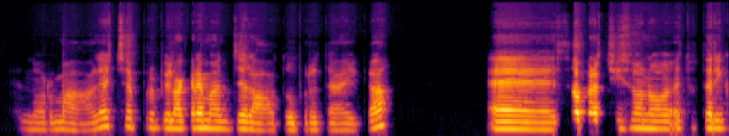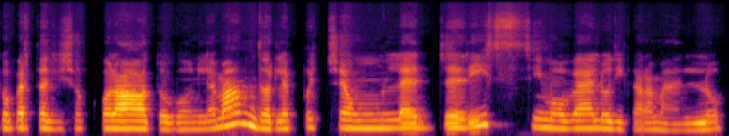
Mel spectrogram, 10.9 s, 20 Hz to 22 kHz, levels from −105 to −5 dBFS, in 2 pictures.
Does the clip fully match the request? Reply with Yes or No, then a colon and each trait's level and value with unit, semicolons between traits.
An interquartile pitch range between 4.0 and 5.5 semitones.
No: average, 2.9 semitones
